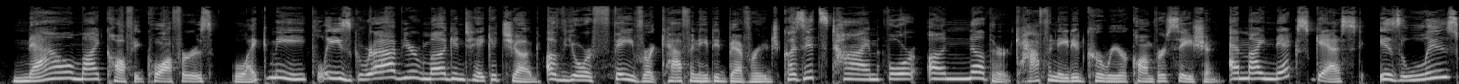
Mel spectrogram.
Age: 40-59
